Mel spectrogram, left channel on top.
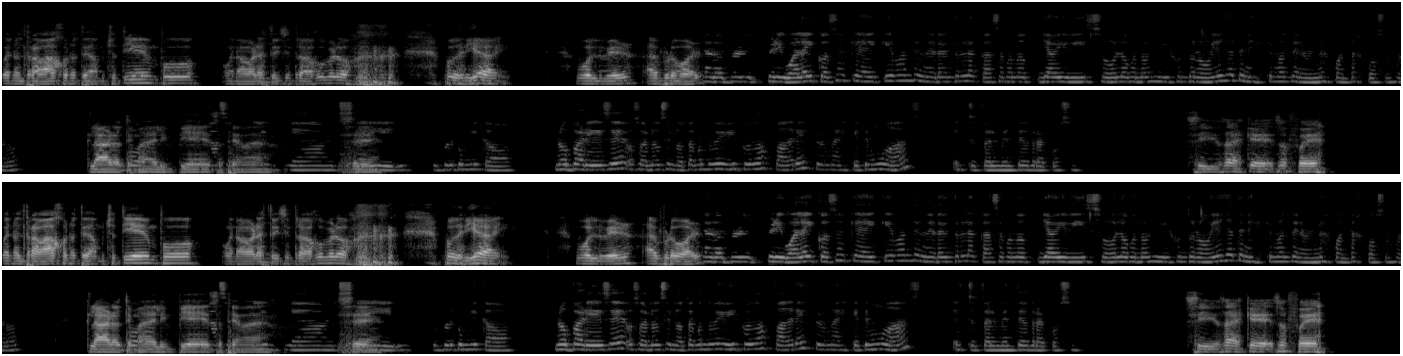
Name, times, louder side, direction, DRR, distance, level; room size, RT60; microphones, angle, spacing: voice 1, 0.0-1.9 2.2-5.1 5.6-7.0 14.8-16.7 17.3-17.8 25.8-27.2, right 3 dB, 80° right, 0.7 m, -32 dB
voice 2, 7.0-14.2 15.1-15.4 15.8-19.1 19.5-23.2 23.5-24.8, right 2 dB, 20° right, 0.6 m, -43 dB
3.6 x 2.0 x 3.0 m
head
